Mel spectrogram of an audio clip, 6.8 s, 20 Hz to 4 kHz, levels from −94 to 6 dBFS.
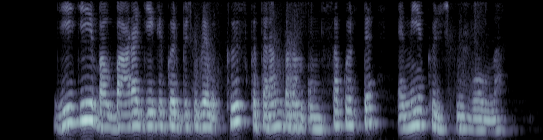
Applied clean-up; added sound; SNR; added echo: neural separator model SepFormer DNS4.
